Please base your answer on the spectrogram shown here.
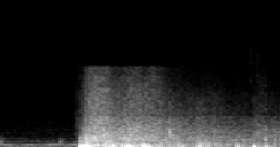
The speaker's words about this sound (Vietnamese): Đúng lúc này ở trên trời có một tia sét đánh ngang kèm theo tiếng sấm vang dội.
